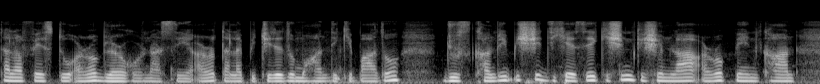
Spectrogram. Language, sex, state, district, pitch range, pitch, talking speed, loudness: Nagamese, female, Nagaland, Dimapur, 150-170 Hz, 160 Hz, 195 wpm, -16 LUFS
